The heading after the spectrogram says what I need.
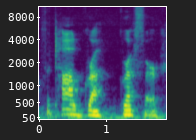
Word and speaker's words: photographer: looks like graph, and again doesn't sound like graph in this word. Rather than an a clear vowel, again we go back to our schwa, photographer. So I will write it as a gr syllable, and then again another ph that says the f sound. Finally ending in my which is still my tense sound but unstressed, so short, photographer.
